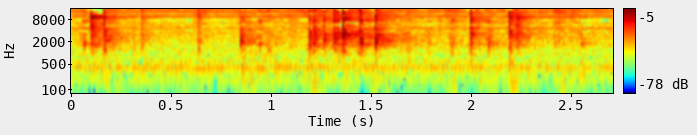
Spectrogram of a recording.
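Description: Rapid keystrokes on a numeric keypad keyboard, a close, soft run of clicks and taps in an uneven rhythm over a faint steady hum, with no voices.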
